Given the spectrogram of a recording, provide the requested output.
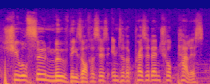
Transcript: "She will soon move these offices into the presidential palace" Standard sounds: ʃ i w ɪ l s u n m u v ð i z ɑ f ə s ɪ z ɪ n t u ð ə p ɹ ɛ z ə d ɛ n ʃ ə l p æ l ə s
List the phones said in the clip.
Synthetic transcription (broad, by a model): ʃ i w ɪ l s u n m u v ð i z ɑ f ə s ɪ z ɪ n t u ð ə p ɹ ɛ z ə d ɛ n ʃ ə l p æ l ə s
